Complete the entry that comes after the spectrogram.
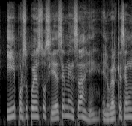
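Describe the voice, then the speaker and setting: A man at a fairly quick pace with ordinary pitch variation, against a quiet background. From Costa Rica. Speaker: cybersecurity analyst; conference speaker. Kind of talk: conference talk. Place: hall. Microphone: handheld.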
